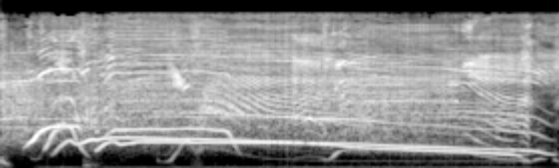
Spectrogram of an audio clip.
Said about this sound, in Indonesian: Tepuk tangan untuk Barsena.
